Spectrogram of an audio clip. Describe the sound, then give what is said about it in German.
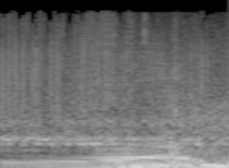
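A car driving, heard as a loud, steady engine and road rumble whose low engine tone swells and climbs in pitch from about the midpoint, with no voices. “Hast du nicht ein bisschen schlechtes Gewissen, dass du im Auto fährst?”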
